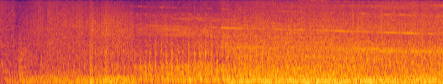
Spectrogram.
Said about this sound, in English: Hitting the tarmac, the helicopter explodes in a fireball.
